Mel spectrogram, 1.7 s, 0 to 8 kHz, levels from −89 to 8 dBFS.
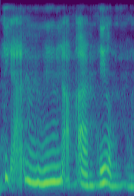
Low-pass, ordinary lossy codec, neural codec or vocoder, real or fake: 7.2 kHz; none; autoencoder, 22.05 kHz, a latent of 192 numbers a frame, VITS, trained on one speaker; fake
